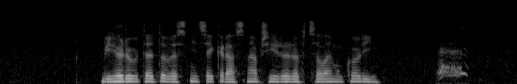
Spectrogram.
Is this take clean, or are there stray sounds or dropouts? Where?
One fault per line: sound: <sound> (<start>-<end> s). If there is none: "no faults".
sound: bark (4.4-4.7 s)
